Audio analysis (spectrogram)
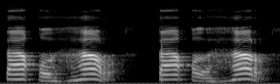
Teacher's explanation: ہا جو ہے یہ سینے سے ادا ہوگا، حلق کا وہ حصہ جو ہمارے سینے سے جڑا ہوا ہے تو یہ وہاں سے ادا ہوتا ہے، اس کو 2 چشمی ہا بھی کہتے ہیں، یہ چھوٹی ہا ہے۔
